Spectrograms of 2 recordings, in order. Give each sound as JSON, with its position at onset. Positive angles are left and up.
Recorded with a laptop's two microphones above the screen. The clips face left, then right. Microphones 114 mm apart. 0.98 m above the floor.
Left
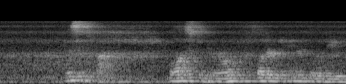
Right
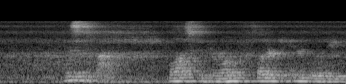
{"t": 0.6, "sound": "a man speaking", "side_deg": 0, "distance_m": 2.5}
